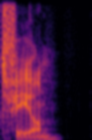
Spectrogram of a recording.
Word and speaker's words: Ffion: It is pronounced Fion. – For Fion. – F-F-I-O-N.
